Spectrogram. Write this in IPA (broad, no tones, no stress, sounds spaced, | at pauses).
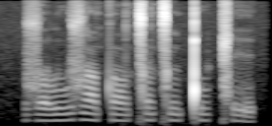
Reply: z ɔ l u z ɑ̃ t ɔ̃ ǀ ə̃ ǀ ĩ ǃ u ǁ ɪ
